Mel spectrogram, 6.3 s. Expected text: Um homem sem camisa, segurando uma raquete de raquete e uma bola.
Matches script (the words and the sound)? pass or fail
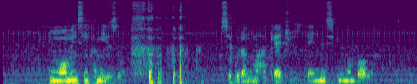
fail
